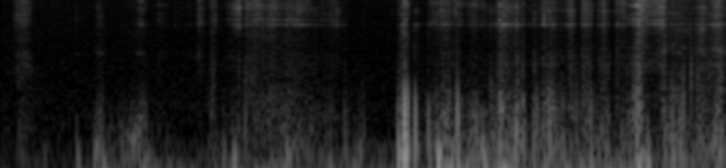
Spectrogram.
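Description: Knuckles and fingertips tap and knock on the face of a flat, light wooden block or box set in front of a recorder. The taps are short, dull and low, with soft scratchy rubbing between them. The loudest knock lands near the middle, and the tapping continues in an irregular, closely spaced patter.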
